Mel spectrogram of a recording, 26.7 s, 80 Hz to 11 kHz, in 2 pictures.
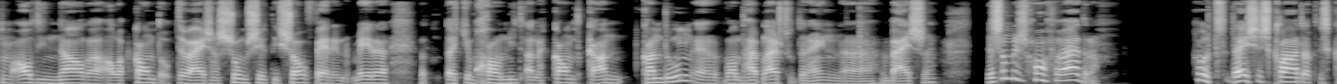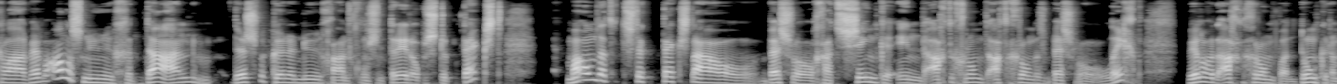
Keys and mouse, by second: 7.3 middle click, 10.3 KP_0, 11.8 middle drag, 13.1 shift+middle click, 13.9 click, 15.0 shift+middle click.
